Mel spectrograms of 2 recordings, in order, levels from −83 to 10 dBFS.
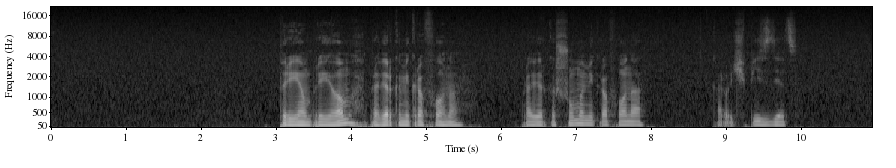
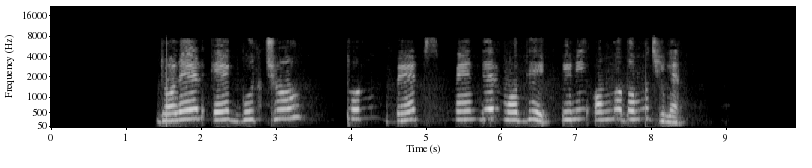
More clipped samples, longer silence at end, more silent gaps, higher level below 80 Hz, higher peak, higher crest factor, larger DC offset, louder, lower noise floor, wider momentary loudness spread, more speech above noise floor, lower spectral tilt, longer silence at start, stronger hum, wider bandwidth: neither; second, 1 s vs 1.5 s; neither; first, -46 dBFS vs -60 dBFS; second, -8 dBFS vs -2 dBFS; about the same, 20 dB vs 18 dB; neither; second, -28 LUFS vs -18 LUFS; second, -53 dBFS vs -78 dBFS; first, 26 LU vs 10 LU; second, 26 dB vs 60 dB; first, -6.5 dB/octave vs -4 dB/octave; first, 3.05 s vs 1.4 s; neither; first, over 20 kHz vs 7.8 kHz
